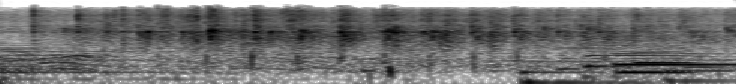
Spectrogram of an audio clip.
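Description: A crowd claps together for God in dense, steady applause that holds at an even loudness for the whole stretch, with low sustained instrumental tones rising underneath near the end.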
